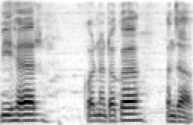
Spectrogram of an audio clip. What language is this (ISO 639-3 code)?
nep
